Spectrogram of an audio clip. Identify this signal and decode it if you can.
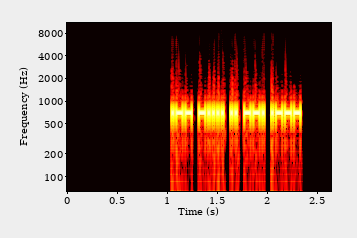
Morse code, heard as a keyed tone, about 53 wpm, 700 Hz. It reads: W6IGJ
